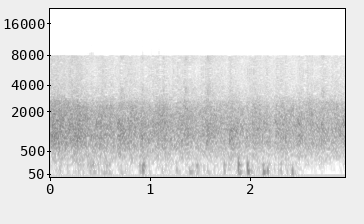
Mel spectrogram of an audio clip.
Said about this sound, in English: ladies and gentlemen, let's give him a roaring round of applause.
